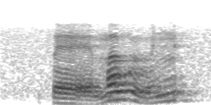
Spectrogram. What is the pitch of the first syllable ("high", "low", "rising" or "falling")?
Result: low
